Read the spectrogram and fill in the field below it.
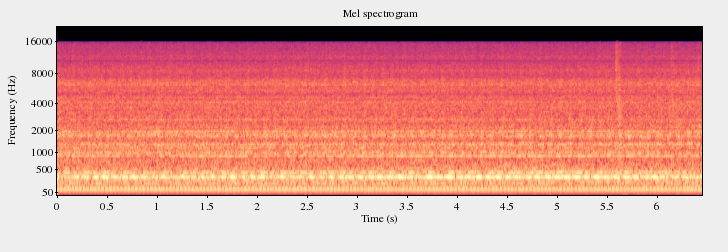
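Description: A metal lathe runs with a steady hum.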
